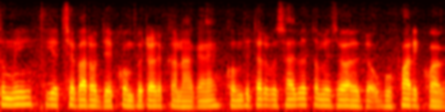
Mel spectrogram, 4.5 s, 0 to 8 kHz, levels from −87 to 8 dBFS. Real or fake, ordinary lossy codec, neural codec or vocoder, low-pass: fake; none; codec, 16 kHz, 0.8 kbps, ZipCodec; none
